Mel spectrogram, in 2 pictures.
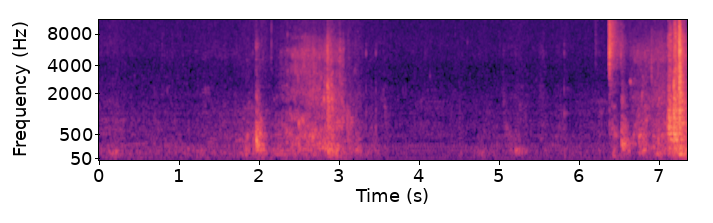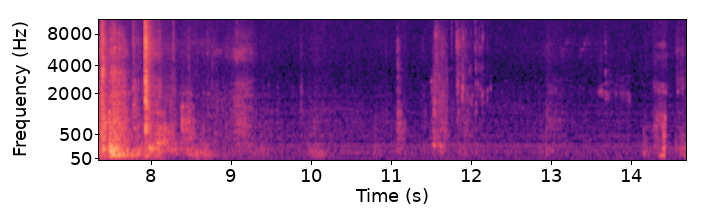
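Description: Metal jon boat knocking and scraping, with water sloshing, as a person climbs out and pulls it up onto the bank. The loudest part is a couple of seconds of clatter and scraping about halfway through, followed by a few light knocks.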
